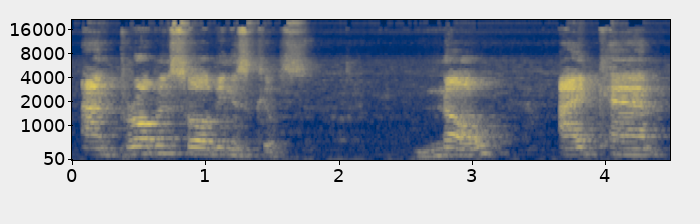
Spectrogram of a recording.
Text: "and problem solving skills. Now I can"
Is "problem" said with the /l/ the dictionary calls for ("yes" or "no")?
no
